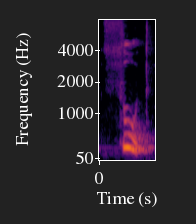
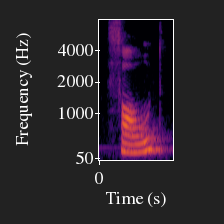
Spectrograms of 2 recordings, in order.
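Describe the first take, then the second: First: The vowel is a single plain u. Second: The vowel glides as a diphthong, au. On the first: This is the everyday colloquial pronunciation. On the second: This is the formal Quranic pronunciation.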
